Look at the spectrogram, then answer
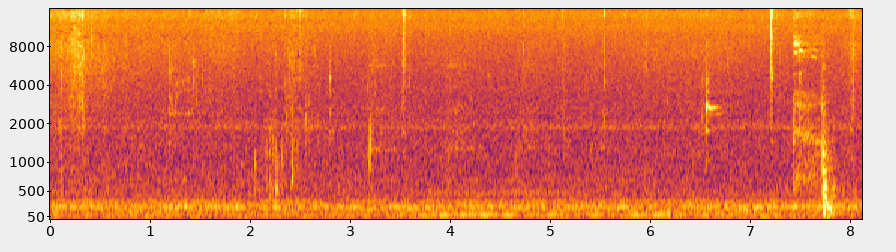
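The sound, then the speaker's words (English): A steady low hum with faint mouth clicks and small wet noises as someone sips water, then a brief, louder slurp-like burst near the end. No one talks. “But I'm just going to take a sip of water real quick, and then we'll get to the Butler game in a moment.”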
